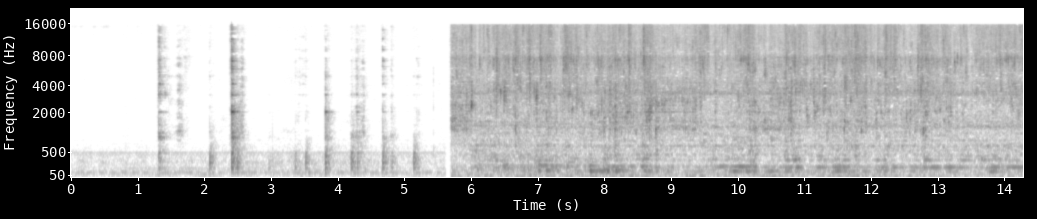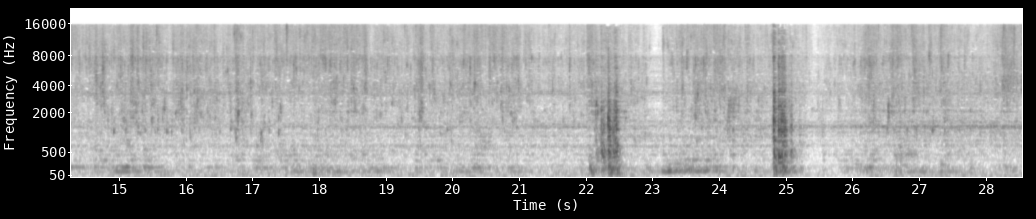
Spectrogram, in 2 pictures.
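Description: A few light clinks of a metal spoon against a porcelain plate as flour and salt are stirred, then a kitchen tap runs steadily into a stainless steel sink while raw sole fillets are rinsed under it, with two louder thumps near the end.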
